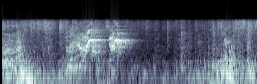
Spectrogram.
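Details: Two young puppies, Clare and Gus, at play in June: a couple of short yelping barks amid scuffling, growly noise and handling sounds.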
